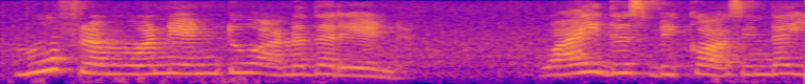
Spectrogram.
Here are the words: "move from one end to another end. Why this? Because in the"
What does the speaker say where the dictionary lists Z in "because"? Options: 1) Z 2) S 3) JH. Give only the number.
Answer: 2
